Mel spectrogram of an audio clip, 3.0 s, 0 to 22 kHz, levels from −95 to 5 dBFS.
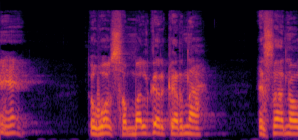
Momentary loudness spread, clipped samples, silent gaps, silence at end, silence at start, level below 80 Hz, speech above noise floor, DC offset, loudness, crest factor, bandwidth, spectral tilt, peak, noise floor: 11 LU; under 0.1%; none; 0 s; 0 s; -78 dBFS; 41 dB; under 0.1%; -27 LUFS; 14 dB; 16 kHz; -2.5 dB/octave; -14 dBFS; -67 dBFS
